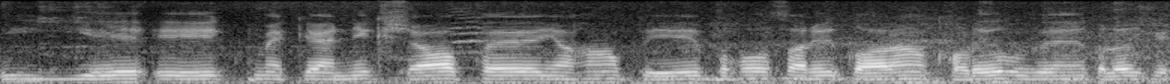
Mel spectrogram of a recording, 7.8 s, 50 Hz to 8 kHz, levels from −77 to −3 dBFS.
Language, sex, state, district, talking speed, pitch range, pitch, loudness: Hindi, male, Chandigarh, Chandigarh, 125 wpm, 115-120 Hz, 120 Hz, -17 LUFS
